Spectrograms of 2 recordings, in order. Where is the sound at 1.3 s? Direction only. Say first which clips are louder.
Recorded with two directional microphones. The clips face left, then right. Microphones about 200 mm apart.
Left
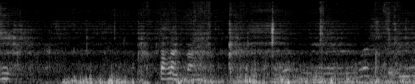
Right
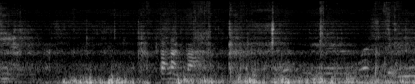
Left 6 dB; 45° left (ahead or behind).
